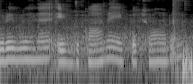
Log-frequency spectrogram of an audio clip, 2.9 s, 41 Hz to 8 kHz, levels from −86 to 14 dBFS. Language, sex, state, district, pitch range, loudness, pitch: Hindi, female, Bihar, Muzaffarpur, 170-195 Hz, -26 LUFS, 175 Hz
